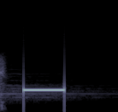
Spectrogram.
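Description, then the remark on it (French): A single loud, steady electronic answering machine beep at a mid-high pitch lasts just under half a second, starting and ending with a slight click, followed by near silence. “Parlez après le bip.”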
